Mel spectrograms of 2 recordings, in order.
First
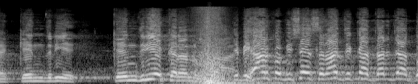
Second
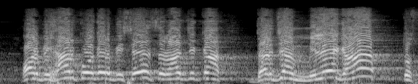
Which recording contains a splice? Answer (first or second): first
